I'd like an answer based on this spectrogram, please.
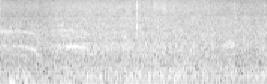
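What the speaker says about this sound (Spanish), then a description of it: "miren qué rico está el mar." Sea waves wash in at a beach at low tide, a broad steady surf rumble blended with wind buffeting the microphone, and no clear speech over it.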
